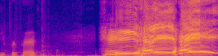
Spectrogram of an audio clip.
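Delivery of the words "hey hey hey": very high, very loud, shrill anime-style shout. Doing an anime character impression for the others, loud anime character impression. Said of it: "my amazing anime impression".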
